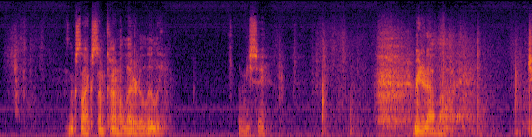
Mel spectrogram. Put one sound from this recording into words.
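A man reads aloud in a low, serious voice, close by.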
